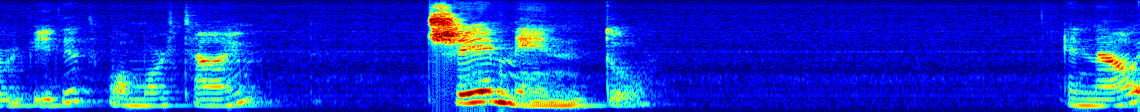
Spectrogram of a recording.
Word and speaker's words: cemento: So, our first word is cemento. I'm gonna repeat it one more time. Cemento.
